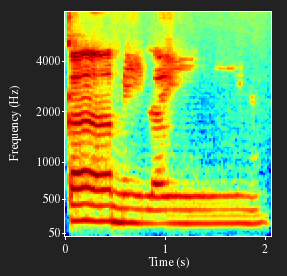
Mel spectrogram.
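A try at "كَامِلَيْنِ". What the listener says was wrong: Ya, kamilain. Bawah sikit, jangan milain, atas sikit. Kamilain.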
